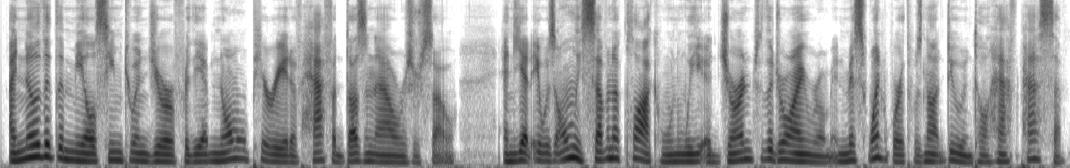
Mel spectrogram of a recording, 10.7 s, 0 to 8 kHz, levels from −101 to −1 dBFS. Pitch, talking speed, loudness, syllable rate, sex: 140 Hz, 240 wpm, -21 LUFS, 5.8 syllables/s, male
